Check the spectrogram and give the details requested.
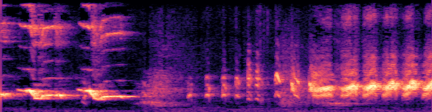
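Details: Chinese hwamei singing during morning contest training: strong slurred whistles at first, then a rough, scratchy chattering stretch, building into a fast trill of bright repeated notes, with a low rumbling hum throughout.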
